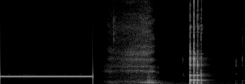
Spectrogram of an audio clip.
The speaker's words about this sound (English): That was spicy. Yeah. I don't know why I burped right into my mic and now I've got to sit.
